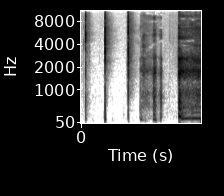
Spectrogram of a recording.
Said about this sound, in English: Oh, you like that, don't you? Spanking your little titties, huh?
